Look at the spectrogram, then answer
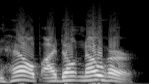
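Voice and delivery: mock shrieked, screaming outcry. Retelling being carried out of a food court as a little boy: imitating himself screaming. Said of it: "I started screaming".

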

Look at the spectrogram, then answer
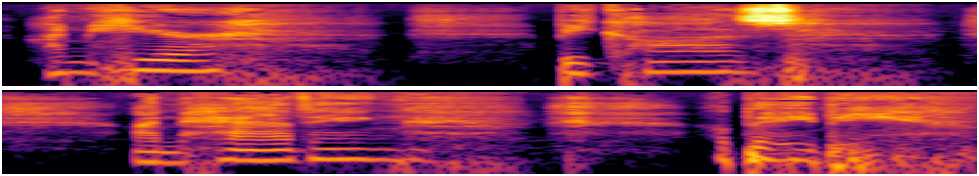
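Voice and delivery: very calm, soft, breathy, near-whispered voice. A pastor retells what was said to a receptionist, retelling a very calm line. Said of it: "very calmly says".

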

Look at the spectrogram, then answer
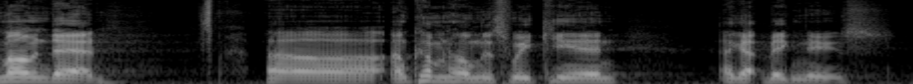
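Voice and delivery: mock casual deadpan, flat, laid-back and unemotional. Retelling a son's phone call announcing big news: imitating Adam, laid-back and unemotional. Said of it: "he don't even get emotional".

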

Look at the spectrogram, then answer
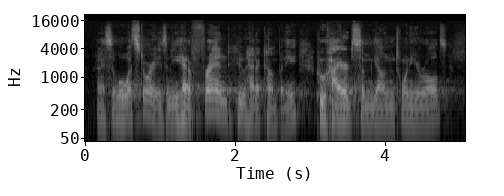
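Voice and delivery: ordinary talk, nothing marked

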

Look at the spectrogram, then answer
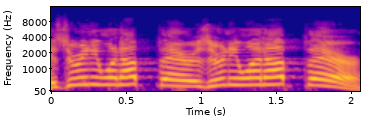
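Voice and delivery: very high, screamed-out screaming cry. Telling a story of a man hanging from tree roots, imitating him screaming out. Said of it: "he starts screaming out".

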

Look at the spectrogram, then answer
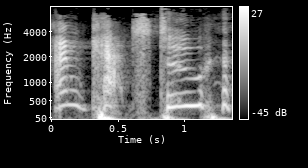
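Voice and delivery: put-on tiny, squeaky old woman voice, very high pitch. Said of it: "I heard this little squeaky voice say".

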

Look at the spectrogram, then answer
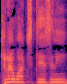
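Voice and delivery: put-on small child voice, high and creaky. Retelling asking grandpa for the TV as a kid: imitating own child voice. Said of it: "That's what I sounded like when I was a kid".

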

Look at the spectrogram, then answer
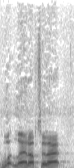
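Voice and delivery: excited yelling.

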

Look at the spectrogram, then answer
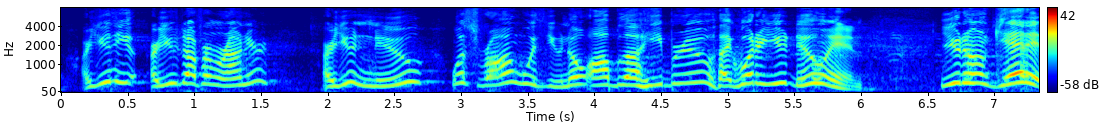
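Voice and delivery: loud, high-pitched, shrill, angry shouted retort. Acting out a disciple answering a stranger: imitating an annoyed reply. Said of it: "This guy's mad".

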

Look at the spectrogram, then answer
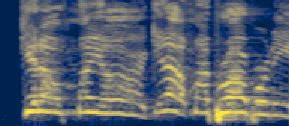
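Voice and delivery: piercing yell, very high, shrill and very loud. Retelling how she answered a knock on her door: imitating someone yelling. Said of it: "She starts yelling".

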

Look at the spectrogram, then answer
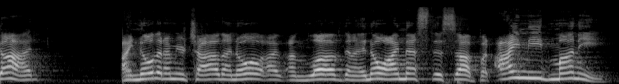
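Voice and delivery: mock very loud, high, furious angry shout. Retelling a prayer yelled at God, imitating own angry yell. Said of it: "And I just yelled at him".

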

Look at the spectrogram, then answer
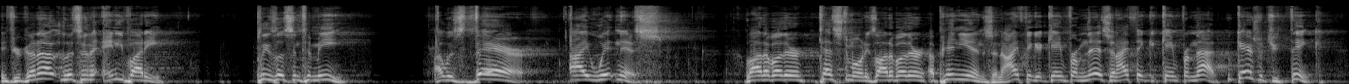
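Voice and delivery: acted fired-up excitement. Acting out Peter insisting he was an eyewitness: acting out a fired-up Peter. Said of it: "Peter here's fired up".

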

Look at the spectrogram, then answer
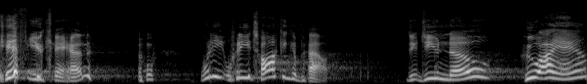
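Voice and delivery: playfully incredulous, with a twinkle. Performing his line with a bit of incredulity, incredulous with a twinkle. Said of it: "maybe a little bit of a twinkle in his eye. Maybe a little bit of a incredulity".

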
